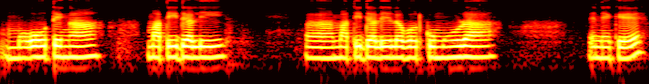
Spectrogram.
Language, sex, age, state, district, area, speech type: Assamese, female, 30-45, Assam, Biswanath, rural, spontaneous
